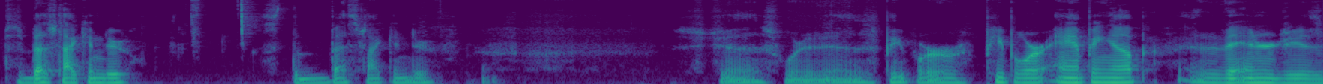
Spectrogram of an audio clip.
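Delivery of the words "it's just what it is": slow, deep intonation. Acted. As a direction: lower and softer, dragged very slowly. Mystic catchphrase, drawn out.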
